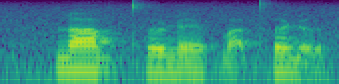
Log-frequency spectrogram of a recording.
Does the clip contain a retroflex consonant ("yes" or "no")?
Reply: yes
